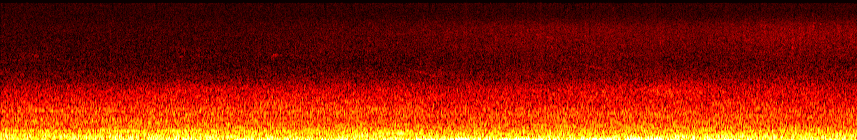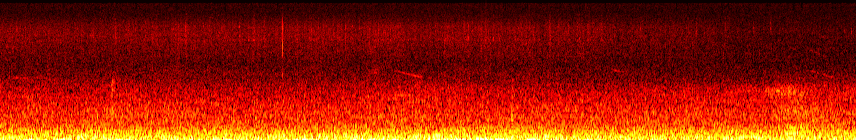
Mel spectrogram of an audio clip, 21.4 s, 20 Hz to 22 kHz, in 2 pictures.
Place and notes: burg/wupper: nähe diederichstempel - the city, the country & me: leaves scattering over the ground
the city, the country & me: february 8, 2012
Solingen, Germany, 8 February 2012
